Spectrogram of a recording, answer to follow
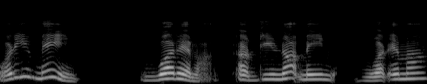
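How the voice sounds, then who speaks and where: A woman's put-on character voice, fairly high in pitch and growling, at a moderate pace. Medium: read story. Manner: cold, menacing.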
